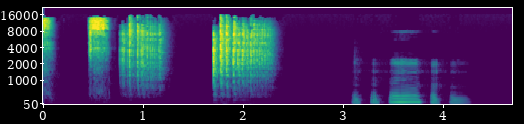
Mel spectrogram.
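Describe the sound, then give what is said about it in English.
A few quick bursts of rattling, clattering hard objects, like dice being shaken and rolled on a surface. A short voiced sound follows after a pause. “Yeah, rolls dice.”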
